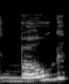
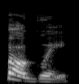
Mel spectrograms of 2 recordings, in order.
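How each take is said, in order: First: The name has an English-style pronunciation. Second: The name has a different, non-English pronunciation. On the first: The speaker's own guess at the name. "from the English kind of pronunciation, I'd say it's" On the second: Someone else said it this way. "I heard Ramsey call it"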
